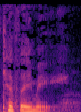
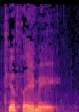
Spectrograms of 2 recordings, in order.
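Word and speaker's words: tithemi (τίθημι): And then we have the verb tithemi. T-I-T-H, long E-M-I, tithemi.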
